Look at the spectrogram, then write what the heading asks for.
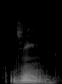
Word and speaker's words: Gene: Kelly olajin caused us Gene it's GM and you must close your mouth the IM am Mamma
